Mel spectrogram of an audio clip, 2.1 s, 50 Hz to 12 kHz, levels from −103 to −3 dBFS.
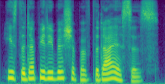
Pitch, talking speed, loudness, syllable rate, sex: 190 Hz, 205 wpm, -17 LUFS, 6.2 syllables/s, female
